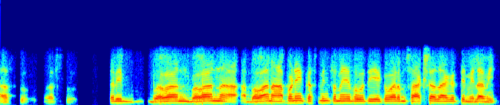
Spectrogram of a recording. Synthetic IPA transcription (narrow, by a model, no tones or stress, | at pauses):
ɐst̪o | ɐst̪o | t̪əɾibʱɐʋaːnbʱɐʋaːnbʱɐʋaːnapəɳẽkəsmiːnsɐməjebʱɐʋət̪̬iːeːkəʋaːɾəmsakʂad̪aːɡət̪jemilaːmiː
